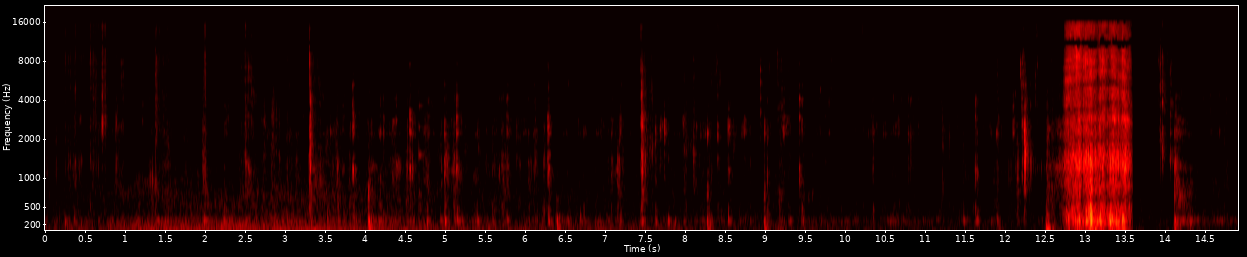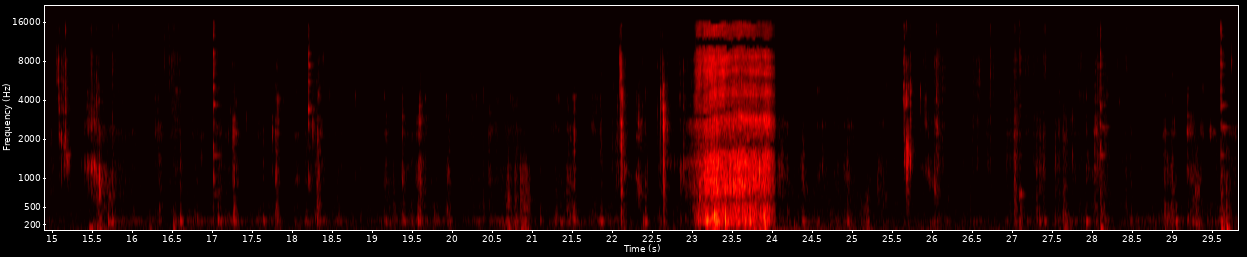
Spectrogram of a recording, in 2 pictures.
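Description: Close-up chewing of fried tofu and stir-fried udon noodles, with small crunches and clicks. Two much louder rushing, noisy sounds, each about a second long, come about halfway through and again about two-thirds of the way through.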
